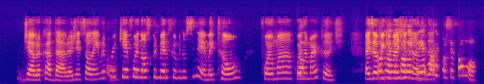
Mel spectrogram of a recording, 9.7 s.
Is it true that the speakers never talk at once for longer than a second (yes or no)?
no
